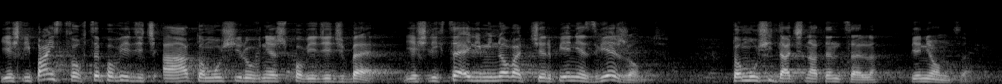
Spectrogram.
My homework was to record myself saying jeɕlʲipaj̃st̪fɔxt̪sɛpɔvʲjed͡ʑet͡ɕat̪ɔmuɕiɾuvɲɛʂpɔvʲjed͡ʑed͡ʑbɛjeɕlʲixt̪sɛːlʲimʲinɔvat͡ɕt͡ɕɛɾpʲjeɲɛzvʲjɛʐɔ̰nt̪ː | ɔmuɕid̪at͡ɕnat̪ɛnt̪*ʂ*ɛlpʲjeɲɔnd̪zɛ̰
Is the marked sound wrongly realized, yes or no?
yes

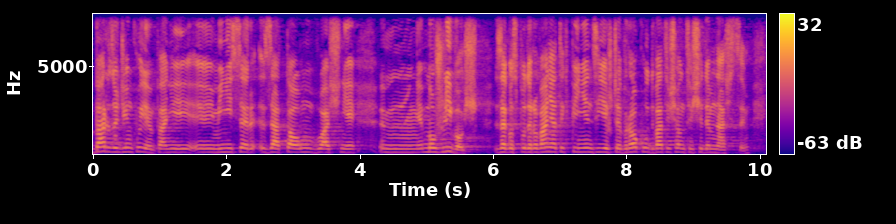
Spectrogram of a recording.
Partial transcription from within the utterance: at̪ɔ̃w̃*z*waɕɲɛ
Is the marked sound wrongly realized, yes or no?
yes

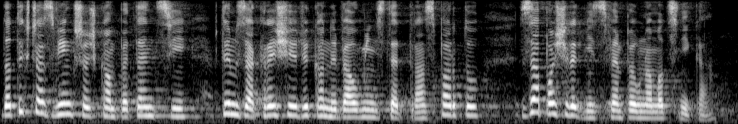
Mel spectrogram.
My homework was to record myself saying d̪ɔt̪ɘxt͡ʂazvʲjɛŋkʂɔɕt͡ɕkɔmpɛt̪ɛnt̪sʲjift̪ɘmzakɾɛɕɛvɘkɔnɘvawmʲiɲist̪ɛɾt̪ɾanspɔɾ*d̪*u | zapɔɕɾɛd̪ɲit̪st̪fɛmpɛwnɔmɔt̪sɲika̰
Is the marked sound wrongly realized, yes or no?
yes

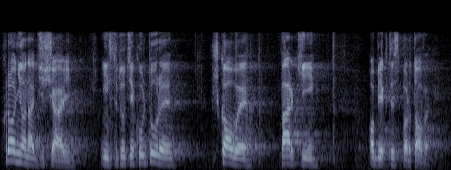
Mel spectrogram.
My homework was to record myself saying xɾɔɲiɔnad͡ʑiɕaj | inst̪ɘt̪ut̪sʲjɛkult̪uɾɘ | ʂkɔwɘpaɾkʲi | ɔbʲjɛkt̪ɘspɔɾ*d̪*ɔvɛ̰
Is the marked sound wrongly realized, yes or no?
yes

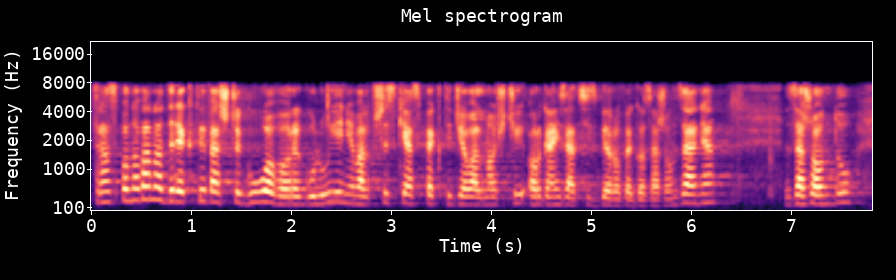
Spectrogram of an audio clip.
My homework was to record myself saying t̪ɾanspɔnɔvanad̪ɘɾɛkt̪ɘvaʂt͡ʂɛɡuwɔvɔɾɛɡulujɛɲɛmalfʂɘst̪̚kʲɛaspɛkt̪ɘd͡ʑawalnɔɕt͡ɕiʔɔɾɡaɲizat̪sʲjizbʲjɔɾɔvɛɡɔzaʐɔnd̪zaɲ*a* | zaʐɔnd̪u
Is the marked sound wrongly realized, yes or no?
no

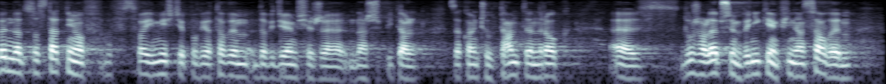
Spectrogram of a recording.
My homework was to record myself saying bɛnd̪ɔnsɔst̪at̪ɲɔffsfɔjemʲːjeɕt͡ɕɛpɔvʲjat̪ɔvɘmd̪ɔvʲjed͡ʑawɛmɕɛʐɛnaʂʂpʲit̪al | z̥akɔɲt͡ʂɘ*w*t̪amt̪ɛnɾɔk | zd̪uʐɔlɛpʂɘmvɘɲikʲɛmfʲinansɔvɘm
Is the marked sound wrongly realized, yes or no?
no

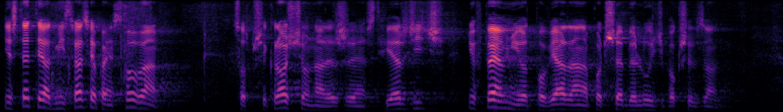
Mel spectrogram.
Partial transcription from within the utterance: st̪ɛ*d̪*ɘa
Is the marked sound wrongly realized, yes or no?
yes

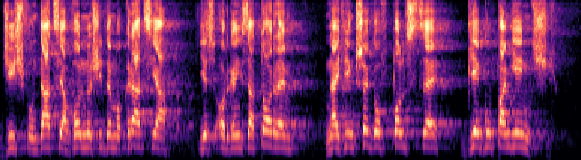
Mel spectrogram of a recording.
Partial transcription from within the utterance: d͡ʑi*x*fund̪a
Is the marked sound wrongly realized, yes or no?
yes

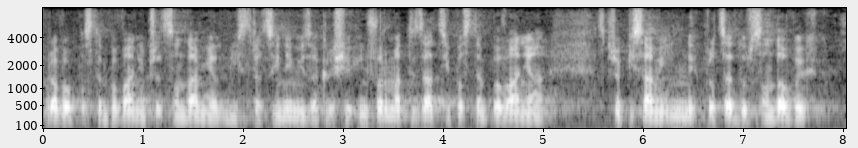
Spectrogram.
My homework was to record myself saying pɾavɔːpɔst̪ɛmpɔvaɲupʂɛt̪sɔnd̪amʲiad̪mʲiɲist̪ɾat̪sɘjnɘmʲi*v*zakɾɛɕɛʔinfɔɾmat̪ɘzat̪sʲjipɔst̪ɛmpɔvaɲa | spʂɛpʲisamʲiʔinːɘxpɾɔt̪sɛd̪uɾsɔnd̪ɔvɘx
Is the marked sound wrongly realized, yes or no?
no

